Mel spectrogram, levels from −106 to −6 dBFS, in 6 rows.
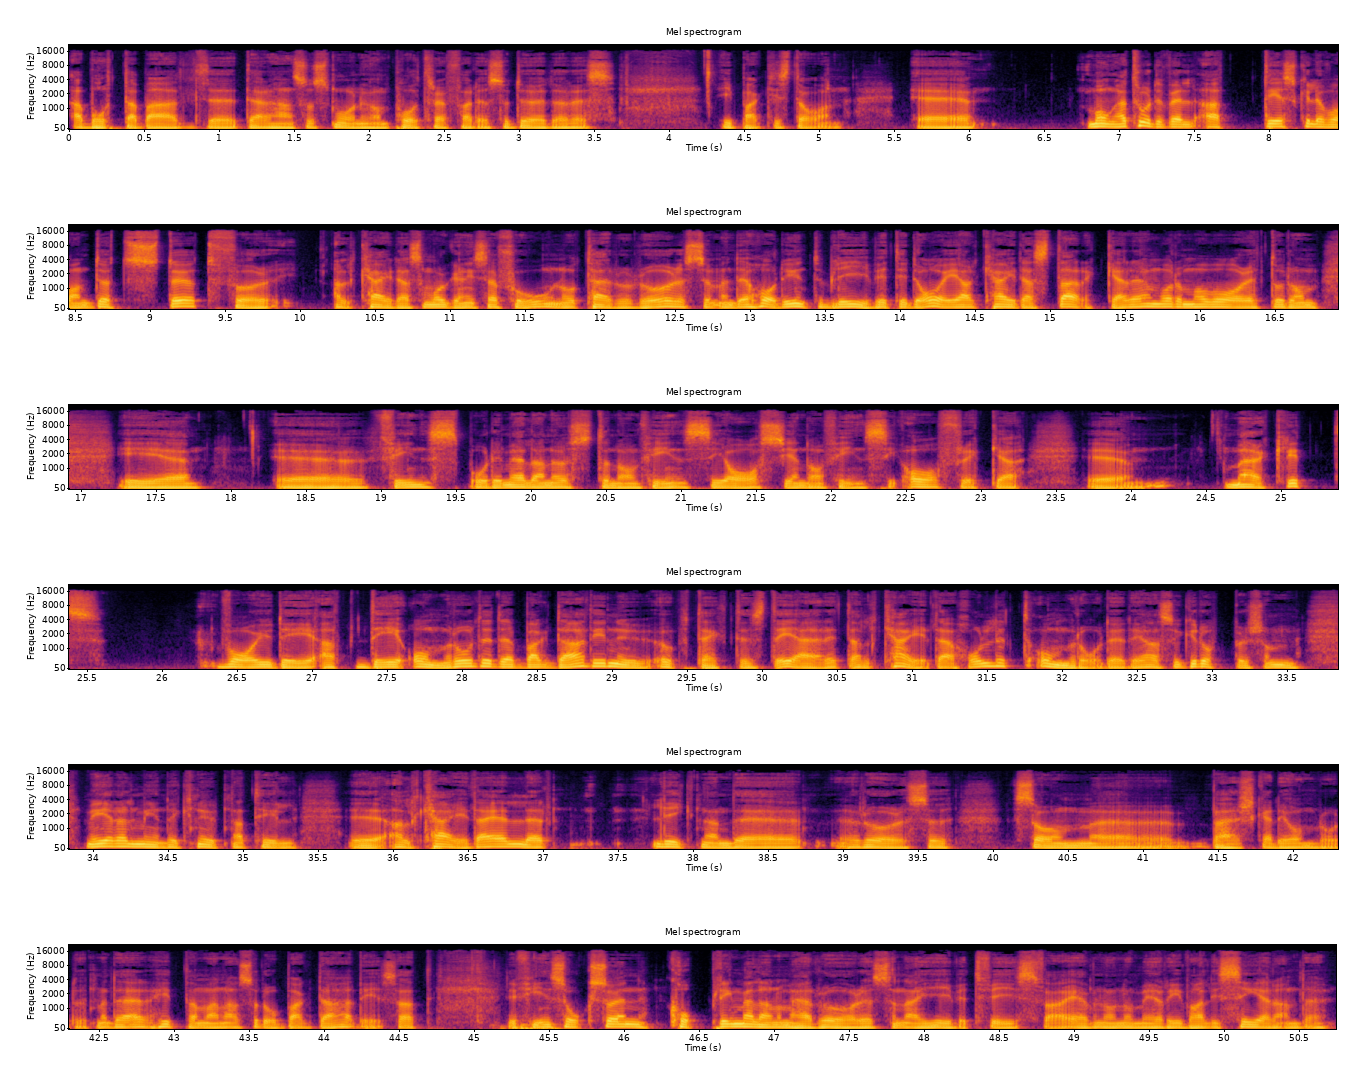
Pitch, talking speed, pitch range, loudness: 100 Hz, 140 wpm, 95-115 Hz, -20 LUFS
